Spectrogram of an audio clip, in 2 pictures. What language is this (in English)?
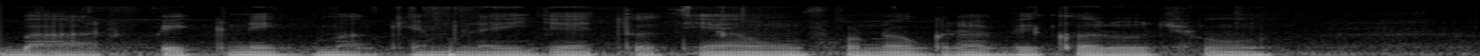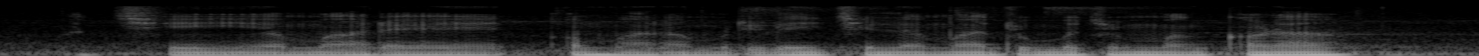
Gujarati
